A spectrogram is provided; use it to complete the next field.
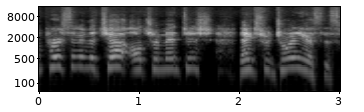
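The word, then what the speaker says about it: mensch: Uh, it's menish. Okay, thank you. Pronounced like wrench. Um, mench. I gotcha. Thank you. Like the Jewish term, a mench.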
